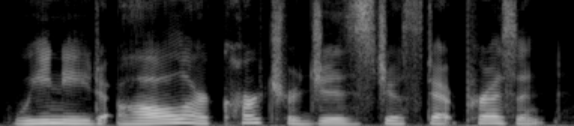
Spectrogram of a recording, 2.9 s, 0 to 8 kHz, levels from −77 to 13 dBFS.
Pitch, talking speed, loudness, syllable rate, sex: 195 Hz, 165 wpm, -17 LUFS, 4.2 syllables/s, female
